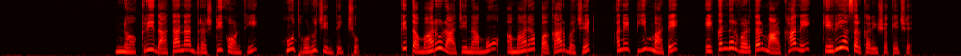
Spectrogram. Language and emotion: Gujarati, fearful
